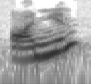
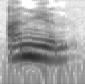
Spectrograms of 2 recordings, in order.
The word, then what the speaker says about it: onion: It is not onion, but it is onion.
